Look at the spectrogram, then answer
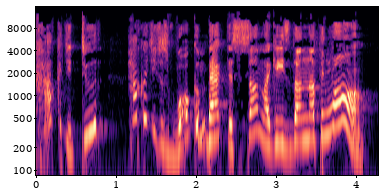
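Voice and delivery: upset, angry voice. Retelling the parable, voicing the older brother: acting out an angry brother. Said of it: "He was angry".

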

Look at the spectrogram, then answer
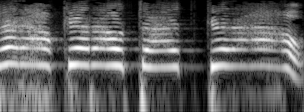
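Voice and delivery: mock child's voice, very high, frantic screaming. Telling a story, acting out Caleb yelling through the door, imitating a scream. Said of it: "he's like screaming".

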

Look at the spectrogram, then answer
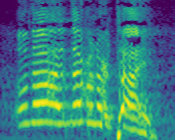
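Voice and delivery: high, loud panicked cry.

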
